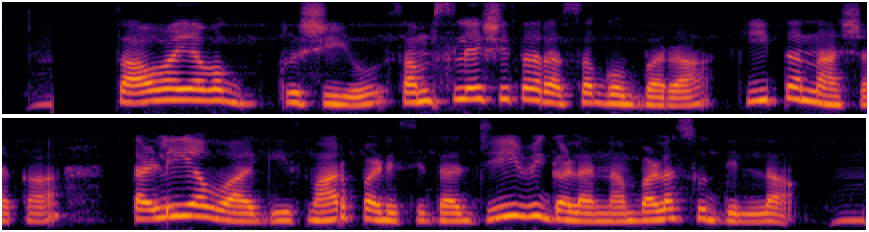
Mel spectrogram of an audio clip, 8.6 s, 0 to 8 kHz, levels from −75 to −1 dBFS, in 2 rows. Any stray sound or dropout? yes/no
no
